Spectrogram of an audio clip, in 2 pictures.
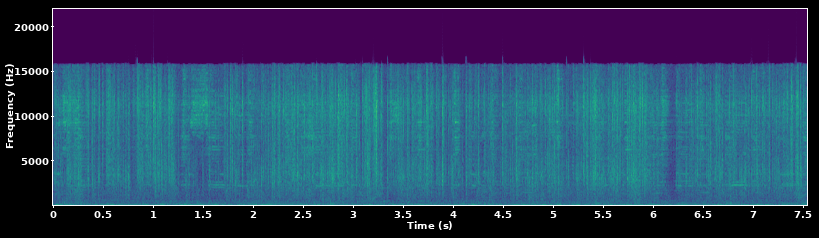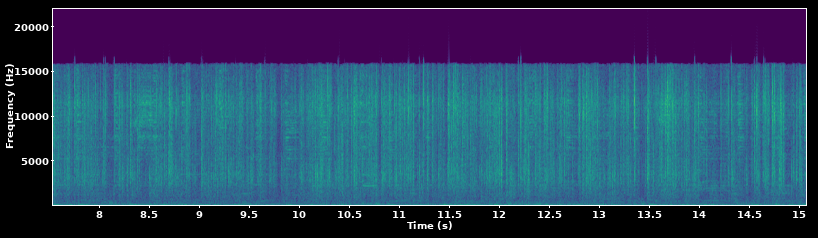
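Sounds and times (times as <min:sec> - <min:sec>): constant low rumble: 0:00.0 - 0:15.0
heavy rain falling: 0:00.0 - 0:15.0.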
